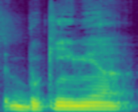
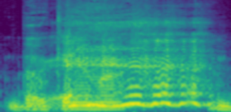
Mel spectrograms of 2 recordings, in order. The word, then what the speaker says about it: Beukema: I put, I'm not sure how to say his name, looks like leukemia, probably pronounced bukemia, Beukema, Beukema, what's his Bureaucracy. – Name? – Bureaucracy. – You know Beukema?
